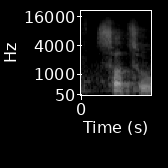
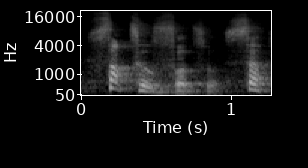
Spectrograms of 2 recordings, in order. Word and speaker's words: subtle: In a very, very subtle way. Subtle. The B is silent.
